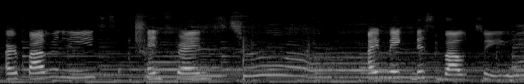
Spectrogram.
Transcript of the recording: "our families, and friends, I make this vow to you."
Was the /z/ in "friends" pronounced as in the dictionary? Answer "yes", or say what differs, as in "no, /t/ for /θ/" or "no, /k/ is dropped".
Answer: no, /s/ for /z/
